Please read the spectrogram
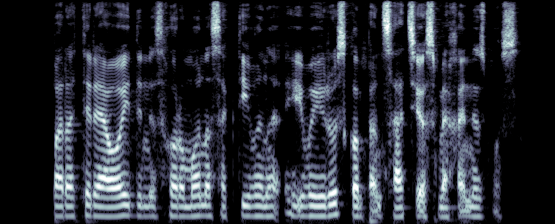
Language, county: Lithuanian, Telšiai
